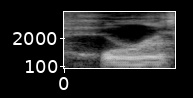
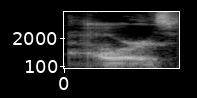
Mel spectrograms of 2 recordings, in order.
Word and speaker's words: Horus: you might know as Horus. Some pronounce that hours, by the way.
